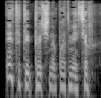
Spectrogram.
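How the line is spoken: Laughing loudly. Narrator (Russian): расхохоталась Наталья

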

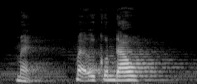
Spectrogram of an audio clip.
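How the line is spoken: Crying out in pain. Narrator (Vietnamese): Mai kêu lên oai oái

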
